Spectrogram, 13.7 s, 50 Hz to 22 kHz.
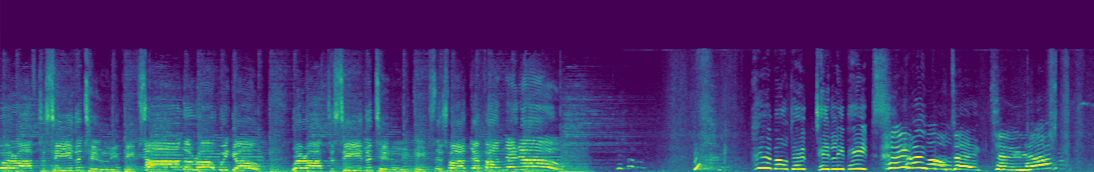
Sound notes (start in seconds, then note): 7.6 children laugh; 13.4 wind blows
